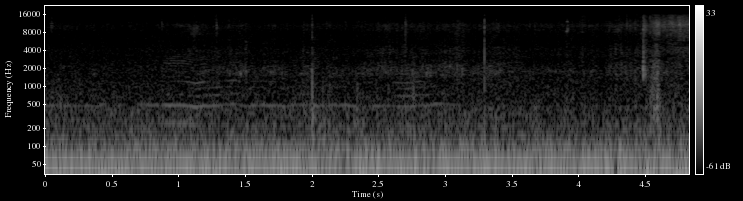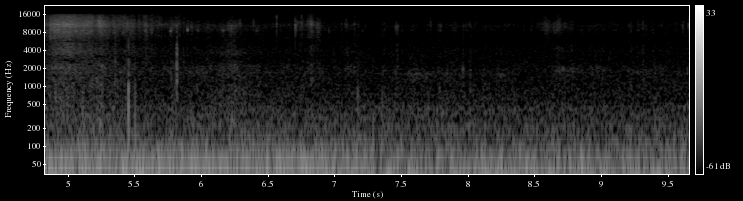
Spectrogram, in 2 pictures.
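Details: A male bumblebee, identified by its long antennae and lack of a sting, gives a brief, steady droning buzz over a low rumble of wind and handling noise.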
